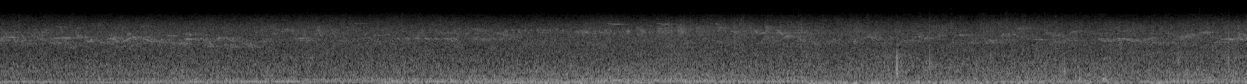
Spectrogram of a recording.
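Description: Steady outdoor ambience: an even hiss over a low rumble, with faint bird chirps now and then.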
